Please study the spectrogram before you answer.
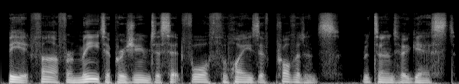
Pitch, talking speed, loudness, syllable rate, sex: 100 Hz, 220 wpm, -18 LUFS, 5.7 syllables/s, male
